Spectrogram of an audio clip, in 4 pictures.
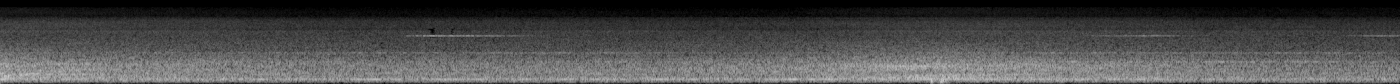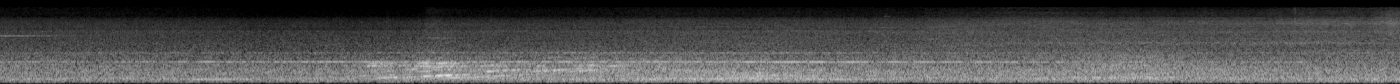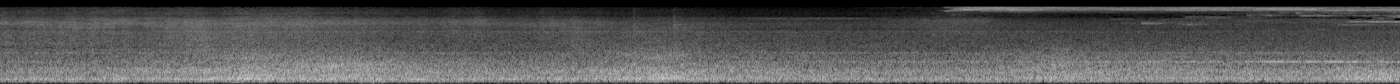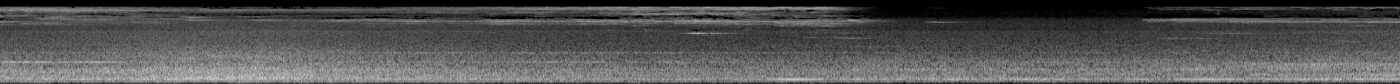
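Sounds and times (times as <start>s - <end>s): high-pitched squeal: 53.4s - 56.0s.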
